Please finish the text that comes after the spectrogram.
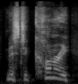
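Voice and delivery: put-on boy calling after Connery on the beach, first call. A narrator's reading. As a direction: call out to him across the sand. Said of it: "I called to him".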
